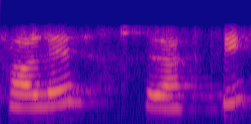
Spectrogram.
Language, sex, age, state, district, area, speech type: Bengali, female, 30-45, West Bengal, Hooghly, urban, conversation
